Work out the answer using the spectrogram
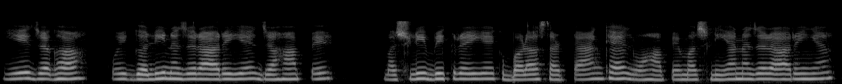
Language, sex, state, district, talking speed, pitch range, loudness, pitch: Hindi, female, Bihar, Gaya, 165 wpm, 230-260 Hz, -31 LUFS, 250 Hz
